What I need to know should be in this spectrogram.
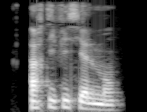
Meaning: artificially
- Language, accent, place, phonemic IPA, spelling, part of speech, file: French, France, Lyon, /aʁ.ti.fi.sjɛl.mɑ̃/, artificiellement, adverb, LL-Q150 (fra)-artificiellement.wav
